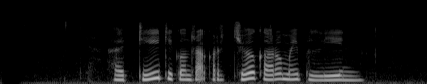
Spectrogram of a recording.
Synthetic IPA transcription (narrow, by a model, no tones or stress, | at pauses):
had̪̥i̤d̪̥i̤kɔnt̪ɾa̰ʔkərd̥ʒ̥ɔ̤kaɾomeb̥əlɪn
